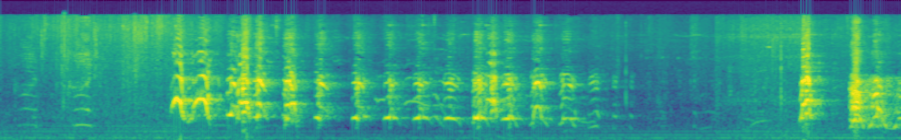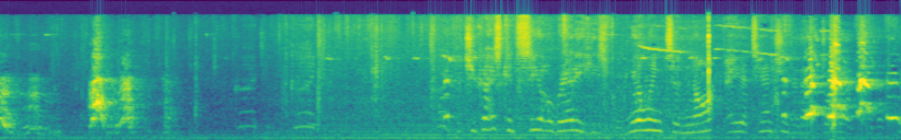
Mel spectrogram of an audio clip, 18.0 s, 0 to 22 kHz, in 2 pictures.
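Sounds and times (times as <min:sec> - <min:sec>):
dog barking: 0:01.7 - 0:06.1, 0:08.0 - 0:10.6, 0:16.8 - 0:18.0.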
